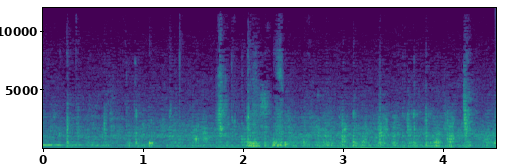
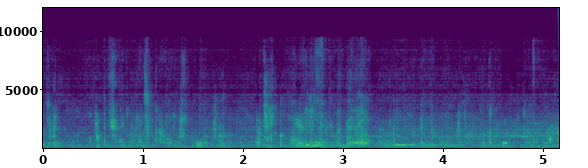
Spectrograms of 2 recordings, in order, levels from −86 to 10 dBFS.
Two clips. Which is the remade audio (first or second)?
second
